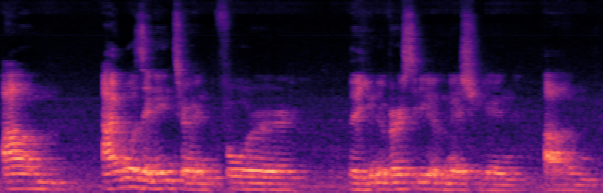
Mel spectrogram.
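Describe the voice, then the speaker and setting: Brief: young man, interview guest, halting and thoughtful, distant mic in a roomy space with faint ambience. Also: mid-range voice, fairly even intonation, creaky, darkish tone, highs cut off, slight background noise. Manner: thoughtful, frequent ums, restarts. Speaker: construction project superintendent, guest. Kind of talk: casual interview conversation. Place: large room at a university center.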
